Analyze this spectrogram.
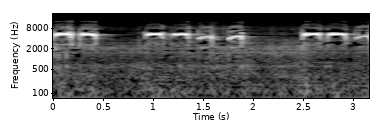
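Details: Horsfield's bush lark, parva form, singing eagerly to train other larks: short clusters of two to four high clipped whistled notes, separated by brief gaps.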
